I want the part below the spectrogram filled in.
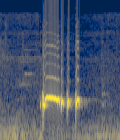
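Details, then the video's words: Local zebra dove, sung as a lure to provoke rivals: one short loud phrase of a rising drawn note broken into three quick stuttering pulses, with a low background hum. "Perkutut lokal gacor mengundang lawan bunyi"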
